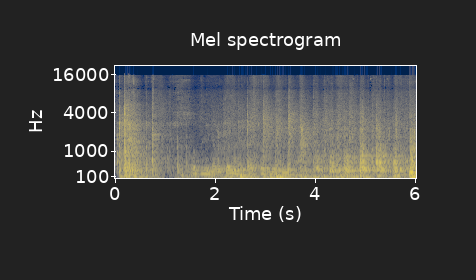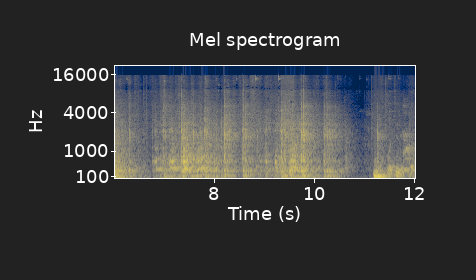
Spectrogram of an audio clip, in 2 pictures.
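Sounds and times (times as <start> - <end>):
plastic conduit knocks and scrapes: 2.5 - 11.5.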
